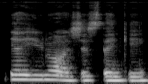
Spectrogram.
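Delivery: softly spoken, soft feminine voice. Recounting a dinner with a man, imitating his soft feminine voice. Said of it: "talks in his feminine voice, like soft voice".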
